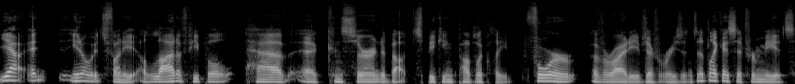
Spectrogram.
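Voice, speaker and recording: A man with lively intonation at a fairly quick pace, dry and close with no echo, on a very clean recording with a silent background. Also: hardly any pauses. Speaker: voiceover studio CEO and speaking coach. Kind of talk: interview. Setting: podcast. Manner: occasionally fumbles for words.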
